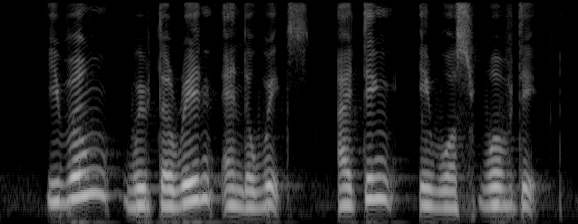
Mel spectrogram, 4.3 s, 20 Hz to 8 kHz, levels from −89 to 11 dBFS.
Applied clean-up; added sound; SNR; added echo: none; none; none; none.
